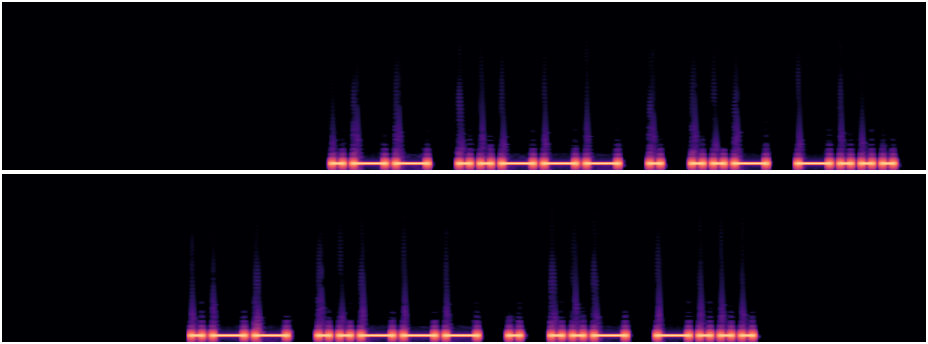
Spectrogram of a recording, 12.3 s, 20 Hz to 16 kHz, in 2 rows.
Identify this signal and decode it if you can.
Morse code, heard as a keyed tone, about 17 wpm, 700 Hz. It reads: W2EUB W2EUB
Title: USA Call Signs - 5 Characters - Repeated 2x - 17wpm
